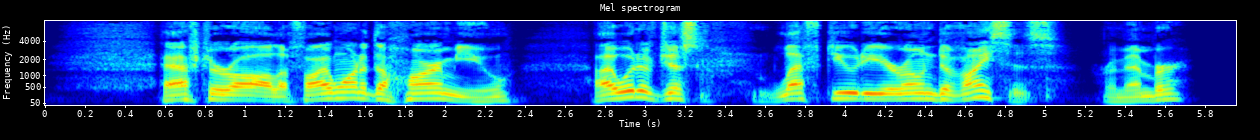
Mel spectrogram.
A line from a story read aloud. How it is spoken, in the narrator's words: The young Ram Lord sighed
